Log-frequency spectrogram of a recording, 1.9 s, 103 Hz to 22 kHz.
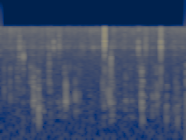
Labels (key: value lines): label: biophony, sea urchins (Echinidae)
recorder: SoundTrap 600 or HydroMoth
